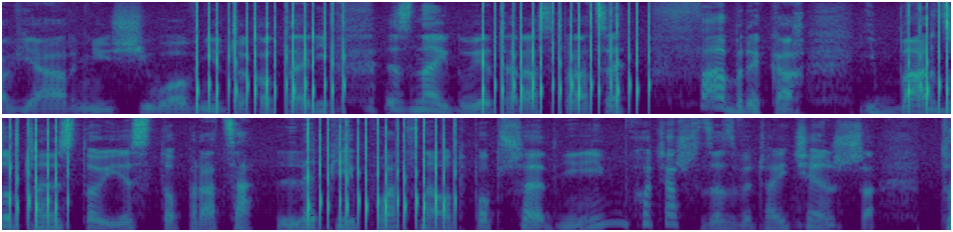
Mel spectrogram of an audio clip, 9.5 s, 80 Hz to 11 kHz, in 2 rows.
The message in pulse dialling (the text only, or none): 8 9 6 8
